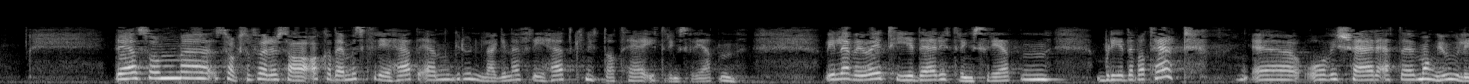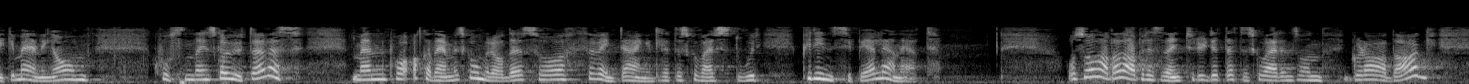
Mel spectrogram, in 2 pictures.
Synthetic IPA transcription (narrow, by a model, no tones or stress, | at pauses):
d̪ɛsɔmsɑksɔføːɾəsɑːʔɑ̰kɑd̪eːmɪskfɾiːɦeːt̪æ̰ɾɛnɡɾʉnlɛɡənəfɾiːheːt̪kʰnʏt̪ːɑt̪ʰɪlʔʏ̰t̪ːɾɪŋsfɾiːheːt̪n̩ | ʋɪleːʋːəɾjʊɪt̪ʰiːæɾʏt̪ɾɪŋsfɾiːheːt̪n̩ | bliːɖɛbɑt̪ʰeːʈ | ɔʋɪseːɾɛ̰t̪ːəɾmɑŋːəʉːliːkəmeɪnɪŋəɾɔm | kʰʊʂn̩d̪ɛnskɑʉːt̪øːʋəs | mɛnpʰɔʔɑkɑd̪eːmɪskʊmɾoːd̪əsɔfɔɾʋɛnt̪əjæɪeɪɡənt̪lɪɑt̪̚d̪ɛskʉlʋæːɾəst̪uːɾpʰɾɪnsɪpɪɛleːnɪhḛːt̪ | ʔɔsɔhɑd̪əd̪ɑpʰɾɛsɪd̪ɛnt̪ʰːɾʏd̪ɑt̪̚d̪ɛt̪ːəsklʋæːɾəɛnsɔnːɡlɑːd̪ɑːɡ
